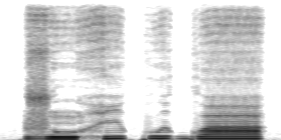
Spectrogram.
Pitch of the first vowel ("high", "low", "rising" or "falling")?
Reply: low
